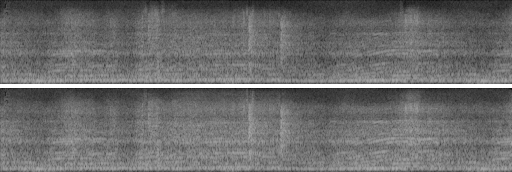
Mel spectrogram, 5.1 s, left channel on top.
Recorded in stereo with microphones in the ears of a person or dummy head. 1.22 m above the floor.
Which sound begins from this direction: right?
A lawn mower, at 0.0 s.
